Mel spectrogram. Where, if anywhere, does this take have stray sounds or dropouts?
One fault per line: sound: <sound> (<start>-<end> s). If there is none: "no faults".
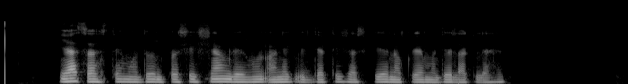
no faults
